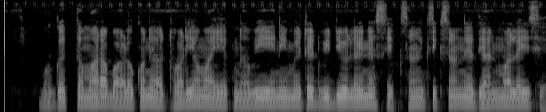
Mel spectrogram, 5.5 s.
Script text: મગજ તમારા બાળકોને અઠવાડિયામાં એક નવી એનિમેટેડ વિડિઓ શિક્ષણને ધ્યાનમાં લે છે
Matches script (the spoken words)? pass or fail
fail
